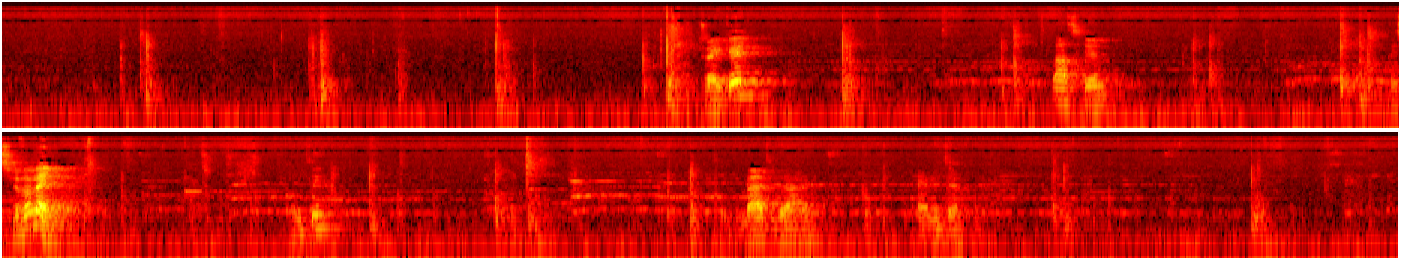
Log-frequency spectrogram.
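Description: Shoes tap lightly on a hard floor as people step in place.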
